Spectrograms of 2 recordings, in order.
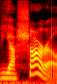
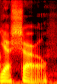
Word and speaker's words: Yasharel: actually the people of Yasharel. Yasharel, meaning Israel. Yes, that's Noel's preferred term, emphasizing what he believes is the original Hebrew pronunciation.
